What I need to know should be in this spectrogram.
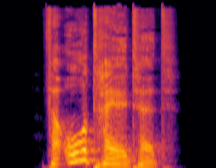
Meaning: inflection of verurteilen: 1. second-person plural preterite 2. second-person plural subjunctive II
- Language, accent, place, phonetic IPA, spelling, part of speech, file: German, Germany, Berlin, [fɛɐ̯ˈʔʊʁtaɪ̯ltət], verurteiltet, verb, De-verurteiltet.ogg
